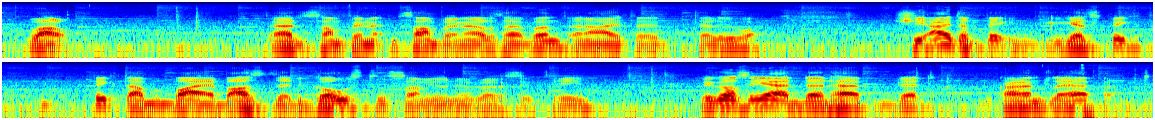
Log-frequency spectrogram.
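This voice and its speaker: Music sounds in the background as a man talks at a fairly quick pace with lively intonation and long, frequent pauses. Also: medium pitch for a man. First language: not English. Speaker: video game player. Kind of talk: casual gameplay commentary. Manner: unscripted, hesitant.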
